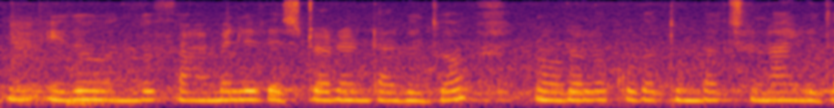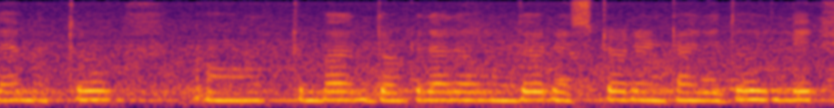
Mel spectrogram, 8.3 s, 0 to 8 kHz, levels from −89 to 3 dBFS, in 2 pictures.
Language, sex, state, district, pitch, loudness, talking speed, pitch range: Kannada, male, Karnataka, Bijapur, 235 Hz, -16 LUFS, 120 wpm, 225-240 Hz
